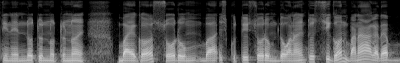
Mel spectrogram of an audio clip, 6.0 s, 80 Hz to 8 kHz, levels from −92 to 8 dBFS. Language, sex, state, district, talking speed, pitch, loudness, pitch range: Chakma, male, Tripura, Unakoti, 140 wpm, 105 Hz, -19 LUFS, 100-110 Hz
